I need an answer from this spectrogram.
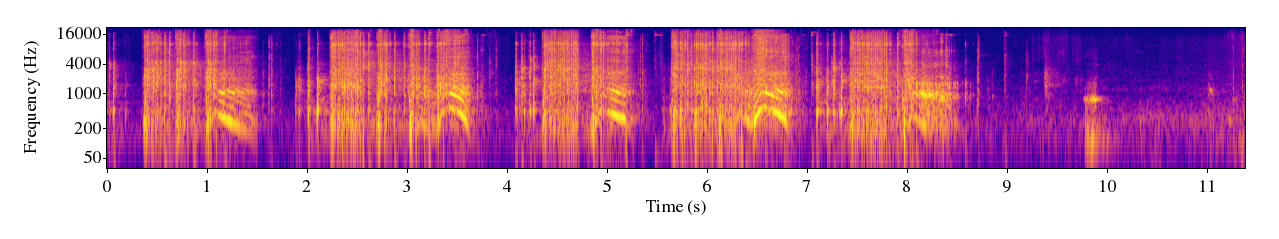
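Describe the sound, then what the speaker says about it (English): An impact wrench with a 21mm socket spins off the wheel lug nuts on a 2013-2020 Nissan Pathfinder, heard as loud, repeated whirring bursts separated by brief gaps, ending in quieter clinks. "Use a 21mm socket, take all 5 of your lug nuts off, and then take the wheel off."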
